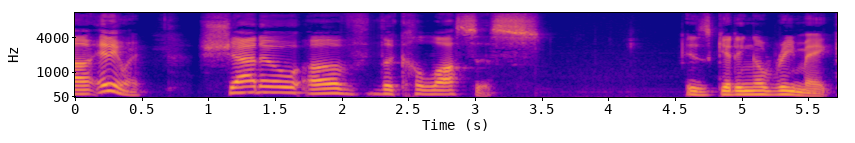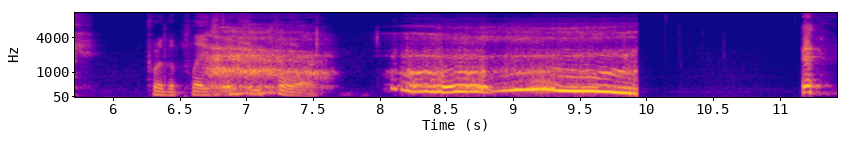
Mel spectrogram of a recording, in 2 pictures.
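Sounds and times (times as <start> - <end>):
speech: 0.0 - 3.6, 4.6 - 10.0
loud drawn-out groaning yawn: 6.7 - 10.0.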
